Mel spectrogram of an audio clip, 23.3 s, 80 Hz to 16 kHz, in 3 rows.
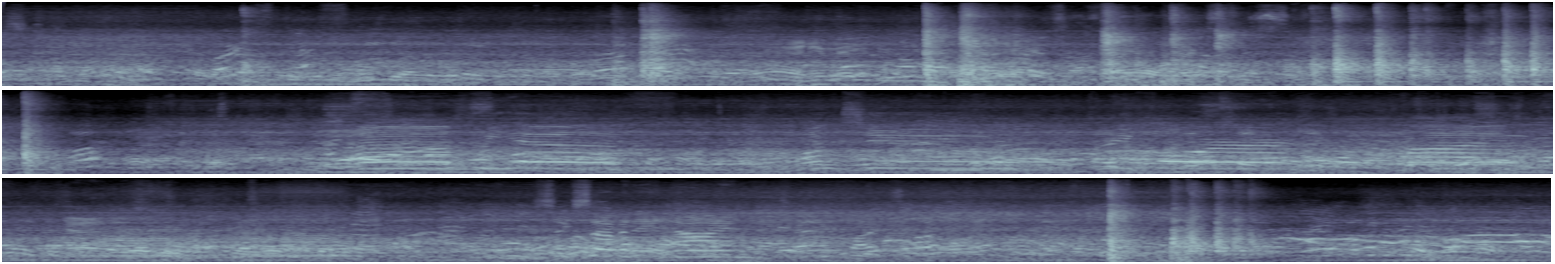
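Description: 3 lb combat robots, a drum spinner and a vertical-blade spinner, hitting each other in the arena with sharp clattering impacts: one hit about three seconds in, a rapid string of hits from about four to eight seconds, and another near the end. Crowd voices chatter throughout.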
